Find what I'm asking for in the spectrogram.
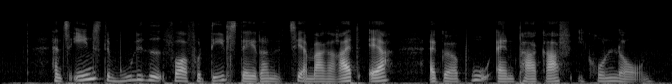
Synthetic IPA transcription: hænse̝ːnəsd̥əmuːliɦe̝ð̞̰ˠfɒ̽æfɔ̰̽d̥e̝ːlsd̥ɛ̰ːd̥ɐnət͡sʰe̝læmɑ̈ɡ̥əʁad̥ʔæɐʔæɡ̥ɶːɐb̥ʁṵːæe̝npʰɑ̈ɑɡ̥ʁɑ̈fiɡ̥ʁɔ̽nlɒʊ̰n̩

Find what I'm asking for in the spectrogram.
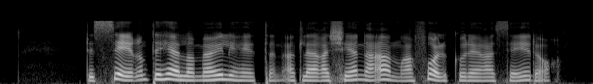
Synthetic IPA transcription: d̪̥ɛseːɾɪnt̪əɦɛlːəɾmœjlɪɡɦeːt̪ʰəna̰t̪læːɾaɕɛnːaʔand̪ɾafɔlkɔd̪eːɾasːeːd̪ʊ̰ɾ

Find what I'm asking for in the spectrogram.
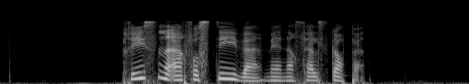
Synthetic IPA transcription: pʰʁiːsn̩əʔæːʁfɔst̪iːʋəmeːnəʁsɛlskɑːpə̰

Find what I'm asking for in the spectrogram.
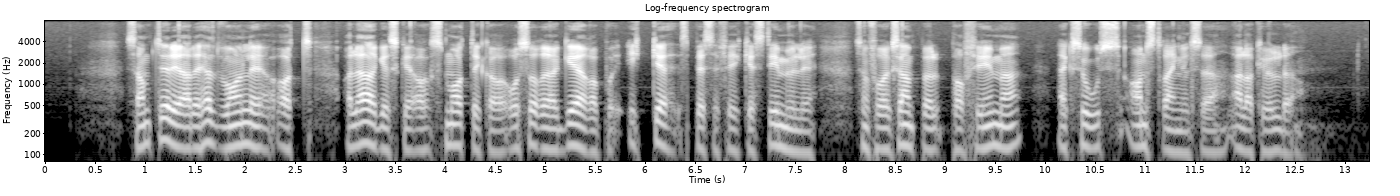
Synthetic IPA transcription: sɑmt̪ʰiːd̪ɪæːʁd̪eːheːlt̪ʋɑːnlɪɑt̪ɑlæʁɡɪskəɑsmɑːt̪ɪkəʁəʔɔsɔʁɛɑɡeːʁəpʰo̰ʔɪkːəspɛsɪfɪkəst̪ɪmʉlɪsɔmfɔʁɛksɛmpəlpʰɑʁfyːmə | ɛksuːsɑnst̪ʁɛŋəlsəɛ̰lːəʁkʰʉld̪ə̰

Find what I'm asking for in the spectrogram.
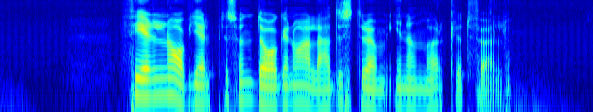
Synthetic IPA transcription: feːlənɑːvjɛlpt̪ʰəsɵnd̪əɖɑːɡənɔalːahad̪ːəst̪ɾœmːɪ̰nːanmœɾkɾə̰t̪fœ̰lː

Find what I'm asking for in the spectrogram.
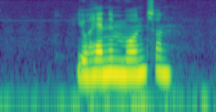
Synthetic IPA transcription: jo̝ɦænəmɔnsɒ̽n

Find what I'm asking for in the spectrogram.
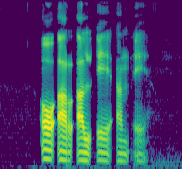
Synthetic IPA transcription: ʔɑːʔæɾɛleːʔɛnḛː

